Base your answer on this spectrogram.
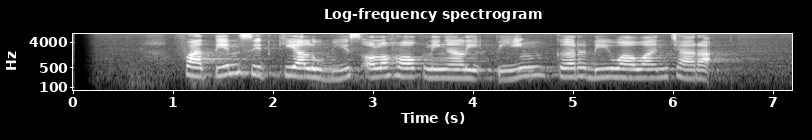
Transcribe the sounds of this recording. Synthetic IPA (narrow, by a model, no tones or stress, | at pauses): fat̪insid̪̚kialubisɔlɔɦɔk̚niŋalipiŋkɨrdiwawaɲt͡ʃaɾa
